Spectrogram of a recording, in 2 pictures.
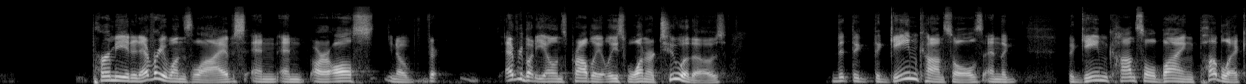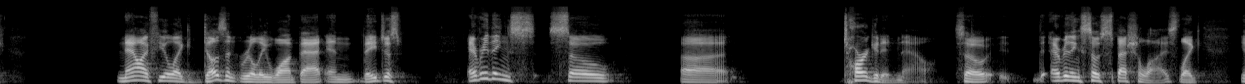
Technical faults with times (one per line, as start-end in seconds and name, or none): none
